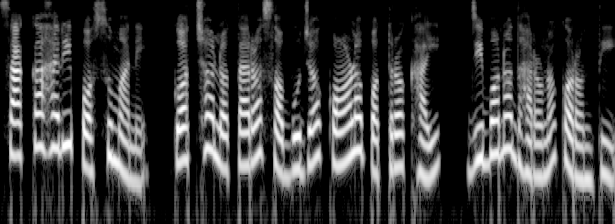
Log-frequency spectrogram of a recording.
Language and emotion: Odia, neutral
